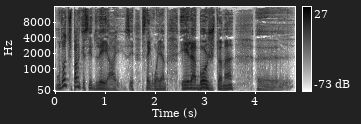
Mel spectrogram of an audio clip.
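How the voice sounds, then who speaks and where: A man's voice: medium pitch, animated, moderate pace, mellow, no echo, studio quality. A man with a Québécois French accent giving a wine segment on a radio show, in enthusiastic, rambling casual chat with many restarts. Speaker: wine columnist.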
